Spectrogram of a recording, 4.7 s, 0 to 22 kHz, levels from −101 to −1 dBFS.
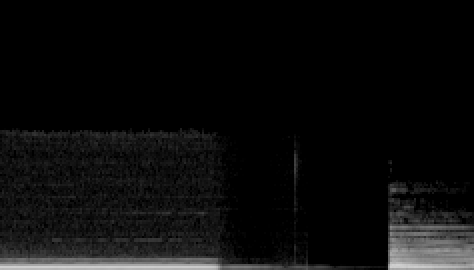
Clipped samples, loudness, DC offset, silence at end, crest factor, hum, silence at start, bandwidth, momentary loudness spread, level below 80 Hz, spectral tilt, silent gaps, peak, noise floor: under 0.1%; -26 LUFS; under 0.1%; 0 s; 14 dB; none; 0 s; 3.8 kHz; 5 LU; -64 dBFS; -8 dB/octave; none; -12 dBFS; under -90 dBFS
